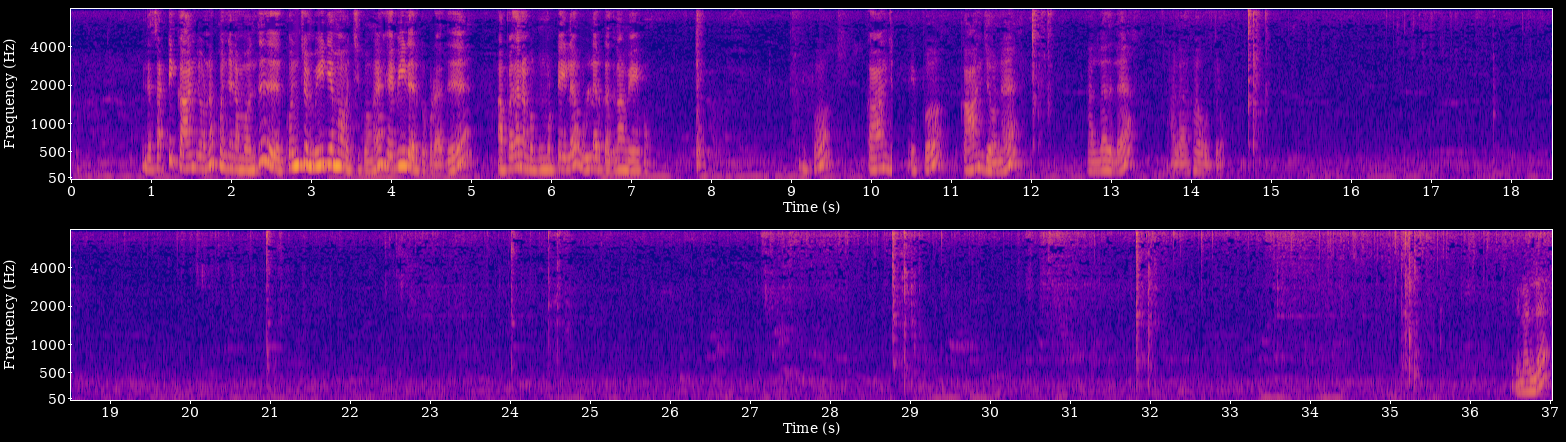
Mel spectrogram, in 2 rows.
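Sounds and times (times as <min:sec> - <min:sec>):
batter sizzling in hot oil: 0:11.3 - 0:37.0
metal spoon clicking on pan: 0:12.0 - 0:12.3, 0:14.7 - 0:15.0, 0:28.7 - 0:29.2, 0:31.8 - 0:32.2.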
